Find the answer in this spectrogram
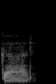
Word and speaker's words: Gad: All the treaties that he made with the so-called Native Americans, which are Israelites from the tribe of Gad, which in the Hebrew tongue is pronounced God, right?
